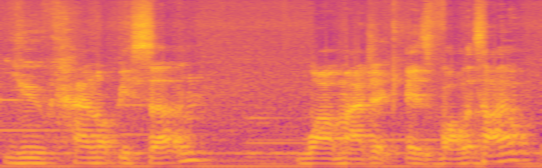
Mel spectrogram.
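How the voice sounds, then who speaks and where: A man running a tabletop game as game master, improvising his narration in a hesitant, halting way. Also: medium pitch, lively intonation. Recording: roomy echo, music behind the voice. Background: music.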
